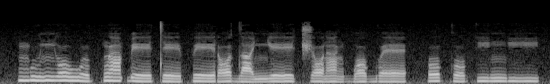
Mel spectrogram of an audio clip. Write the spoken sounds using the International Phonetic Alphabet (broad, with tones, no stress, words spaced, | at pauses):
mu˦ɲo˦ wʊ˨kʷã˦ɓeː˨ teː˨peː˦˨ ɾɔ˦da˨ɲeː˦ t͡ʃɔ˦ɾã˦ɡ͡bɔ˦ɡʷɛ˦ | o˦ ko˨ki˦ ŋi˦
